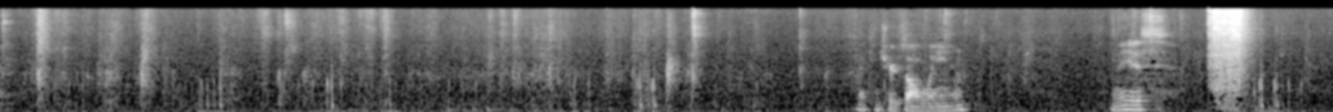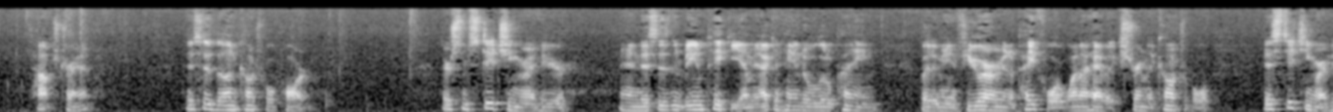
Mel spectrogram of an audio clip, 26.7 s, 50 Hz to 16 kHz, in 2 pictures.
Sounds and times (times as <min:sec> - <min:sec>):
Inside, small room: 0:00.0 - 0:26.6
Speech: 0:08.6 - 0:09.8, 0:11.1 - 0:11.8, 0:13.6 - 0:14.4, 0:15.2 - 0:16.6, 0:17.7 - 0:26.6.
